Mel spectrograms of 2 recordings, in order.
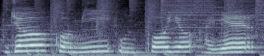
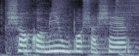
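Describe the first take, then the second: First: The y and ll sounds are said like y. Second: The y and ll sounds are said like sh. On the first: "em outro sotaque" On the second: "na Argentina, os caras falam show"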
